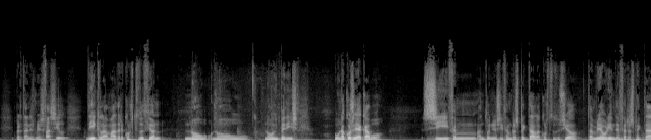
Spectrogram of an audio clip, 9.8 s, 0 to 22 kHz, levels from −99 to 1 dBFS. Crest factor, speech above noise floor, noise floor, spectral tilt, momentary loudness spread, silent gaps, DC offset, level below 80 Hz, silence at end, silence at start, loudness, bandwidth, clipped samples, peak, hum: 18 dB; 31 dB; -62 dBFS; -6 dB/octave; 11 LU; none; under 0.1%; -50 dBFS; 0 s; 0.25 s; -31 LUFS; 13 kHz; under 0.1%; -12 dBFS; none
